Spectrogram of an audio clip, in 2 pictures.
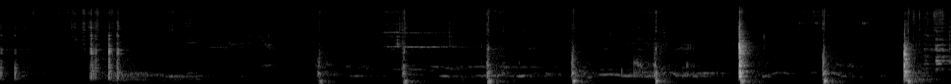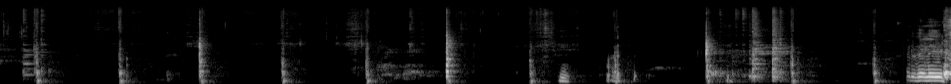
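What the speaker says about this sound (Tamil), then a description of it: "வேர்க்கடலை இடிச்சாச்சா, வேர்க்கடலையும் வெல்லமும் இடிச்சாச்சு" Roasted peanuts and jaggery are pounded in a mortar with a pestle, giving sharp, irregular thuds that come faster and louder toward the end, with occasional clinks between strikes.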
